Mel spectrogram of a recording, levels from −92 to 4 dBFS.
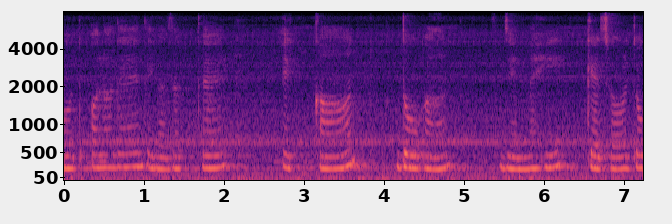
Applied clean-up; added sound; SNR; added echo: none; Mechanical fan; 10 dB; reverberation time 0.8 s.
